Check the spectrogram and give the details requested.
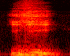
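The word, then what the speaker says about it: gli: now for the plurals the article is ye the pronunciation is yi i had problems on pronouncing this myself um the way you can pronounce it very easily is that make your tongue very very very close to the top of your mouth and then push the air so the air would get stuck between your tongue and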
